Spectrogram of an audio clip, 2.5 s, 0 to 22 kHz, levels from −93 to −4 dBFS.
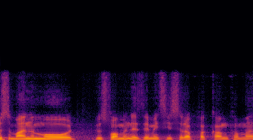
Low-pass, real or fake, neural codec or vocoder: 10.8 kHz; fake; codec, 24 kHz, 0.5 kbps, DualCodec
